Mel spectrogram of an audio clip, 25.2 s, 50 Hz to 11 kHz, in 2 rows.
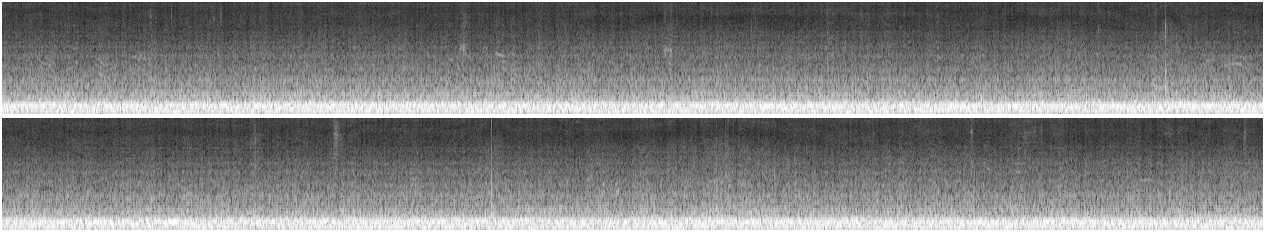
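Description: Boeing 757 jet engines and rushing airflow heard inside the passenger cabin during the climb after takeoff: a loud, steady, low rumble that holds even throughout.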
